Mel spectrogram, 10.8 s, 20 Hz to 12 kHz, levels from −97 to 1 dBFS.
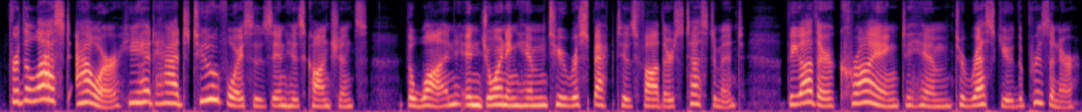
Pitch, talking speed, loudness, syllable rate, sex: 245 Hz, 165 wpm, -17 LUFS, 4.5 syllables/s, female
